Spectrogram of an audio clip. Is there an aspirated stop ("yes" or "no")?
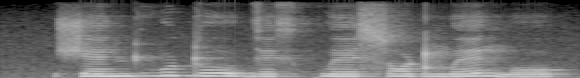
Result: no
